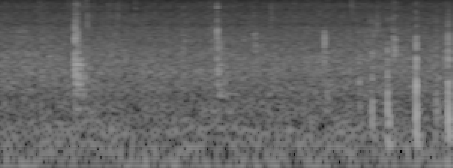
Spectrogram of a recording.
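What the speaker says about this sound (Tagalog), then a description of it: "Umuulan." Rain falling in the early dark morning, a soft steady hiss with scattered sharp drip ticks landing irregularly, faint and without talk.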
